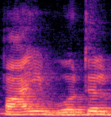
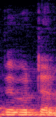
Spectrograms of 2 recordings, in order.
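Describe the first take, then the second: First: The first syllable has a long 'pie' vowel. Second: The first syllable has a short 'pih' vowel. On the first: The speaker calls it wrong. "कुछ लोग पाई वोटल बोलते हैं, गलत है" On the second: The speaker calls it right. "पिवोटल बोलना है"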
